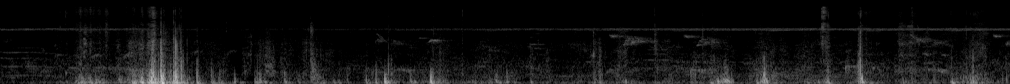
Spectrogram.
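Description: Irregular knocks and rustling as the camera is handled against a wire-mesh bird cage and its cover, loudest in a burst a second or two in. Several faint short bird chirps come in among them.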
